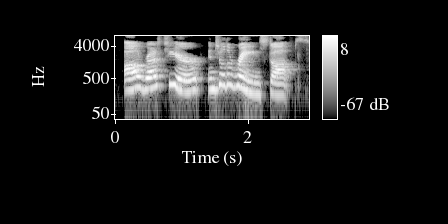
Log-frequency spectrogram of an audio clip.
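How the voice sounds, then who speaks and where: A woman performs a put-on character voice, pitched high. She delivers it at a very slow pace. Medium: read story.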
